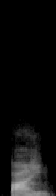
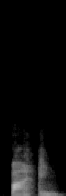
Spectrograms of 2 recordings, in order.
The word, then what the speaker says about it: fine: 그래서 그 that's fine 할 때 발음 F는 그냥 쌍비읍 발음이라 생각하시면 돼요.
